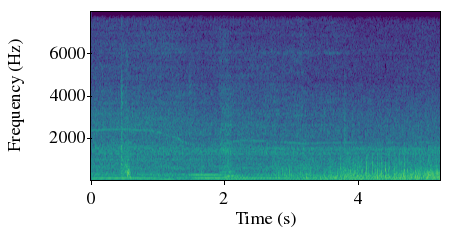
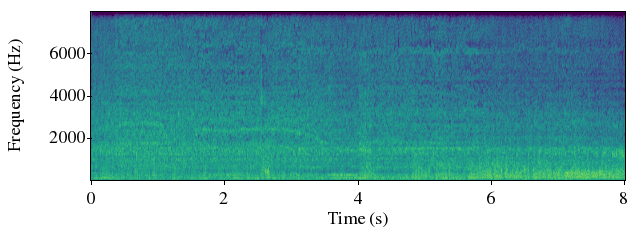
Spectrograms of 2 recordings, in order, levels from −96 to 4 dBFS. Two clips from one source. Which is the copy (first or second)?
second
